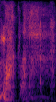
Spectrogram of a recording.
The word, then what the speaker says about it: baklava: Good baklava. Like it's supposed to be. You gotta say it right. Coochie. Right. Pronunciate from the throat.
